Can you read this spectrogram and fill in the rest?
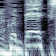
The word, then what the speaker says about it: Quebec: Quebec.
